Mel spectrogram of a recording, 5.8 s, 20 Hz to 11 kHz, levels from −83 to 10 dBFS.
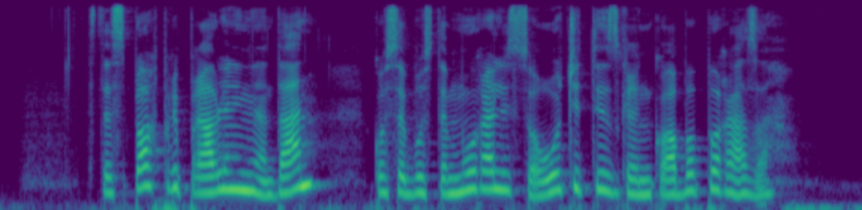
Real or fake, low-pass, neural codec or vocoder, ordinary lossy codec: real; 9.9 kHz; none; none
